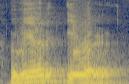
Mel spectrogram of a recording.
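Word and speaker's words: wherever: वेयर एवर, वेयर एवर, वेयर एवर, इसको ईवर नहीं पढ़िएगा, वेयर एवर।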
